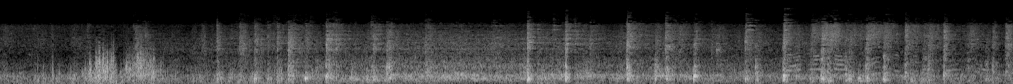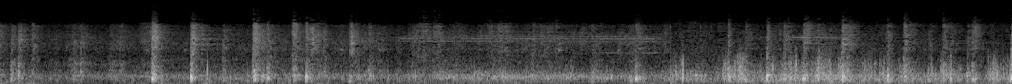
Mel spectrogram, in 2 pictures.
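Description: Train running along electrified broad-gauge track, heard from aboard: a steady rumble with many irregular wheel clicks and clacks over the rail joints, and a faint high whine briefly about two-thirds of the way through.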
